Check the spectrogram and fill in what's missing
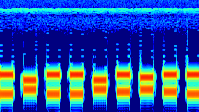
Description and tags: A slower telephone dial tone generated in Audacity with it's DTMF tone generator.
